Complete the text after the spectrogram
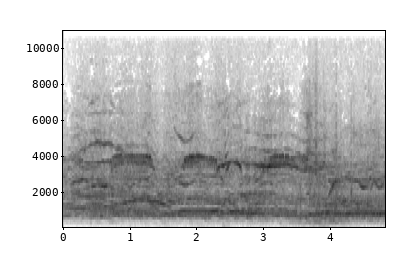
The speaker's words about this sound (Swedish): Men judiska bosättare på Västbanken och runt Gaza visade idag sin oförsonlighet mot det palestinska självstyret. Demonstranter skrek ut sin vrede mot att Arafat mottas som en statsman.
